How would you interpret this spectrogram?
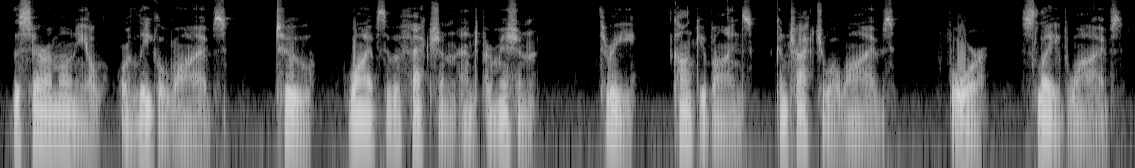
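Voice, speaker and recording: A man reading a scripted expository text aloud like an audiobook, in a formal, measured manner. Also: deep voice, darkish tone, slightly rough, no echo, highs cut off. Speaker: reader, narrator.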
